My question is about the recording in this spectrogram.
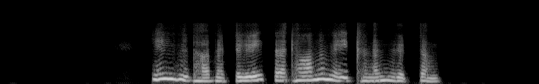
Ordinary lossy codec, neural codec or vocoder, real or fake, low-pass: none; codec, 16 kHz, 0.5 kbps, FreqCodec, smaller model; fake; 7.2 kHz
